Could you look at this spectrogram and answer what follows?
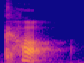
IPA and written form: kʌʔ (cut)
